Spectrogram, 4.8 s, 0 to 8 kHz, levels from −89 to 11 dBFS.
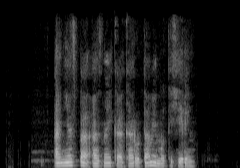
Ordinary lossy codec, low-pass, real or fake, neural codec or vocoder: AAC, 32 kbps; 7.2 kHz; fake; codec, 44.1 kHz, 7.8 kbps, Pupu-Codec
